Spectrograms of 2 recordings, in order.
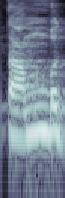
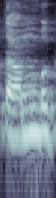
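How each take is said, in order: First: The word ends on a b sound. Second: The same.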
